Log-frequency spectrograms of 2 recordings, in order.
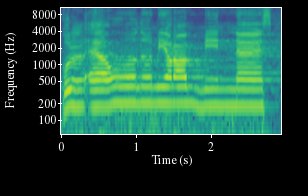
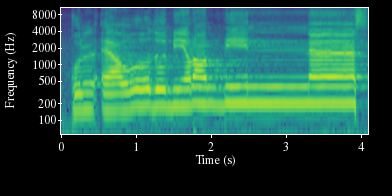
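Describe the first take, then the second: First: The doubled n is short with little nasal hum. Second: The doubled n is held with a long nasal hum. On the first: The speaker calls it wrong. "Ini bacaan orang awam, bacaan orang yang tak belajar" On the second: The speaker calls it right. "wajib al-gunnah"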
